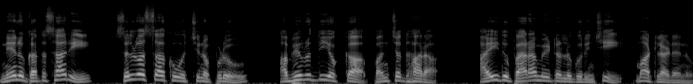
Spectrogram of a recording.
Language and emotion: Telugu, neutral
